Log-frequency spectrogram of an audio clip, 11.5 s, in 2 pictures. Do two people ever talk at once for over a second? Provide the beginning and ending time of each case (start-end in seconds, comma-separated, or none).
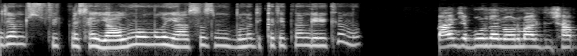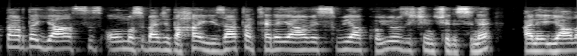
none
